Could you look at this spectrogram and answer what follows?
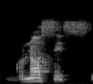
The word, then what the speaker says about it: gnosis: I'm pronouncing it to make the G silent, but you can say gnosis if you want. That's actually the proper way in Greek. It's gnosis. The G has to sound.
